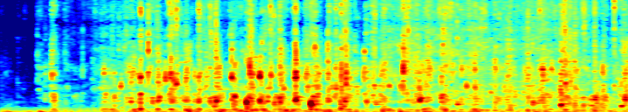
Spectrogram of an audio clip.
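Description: A dog eats noisily, smacking and lapping wetly.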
